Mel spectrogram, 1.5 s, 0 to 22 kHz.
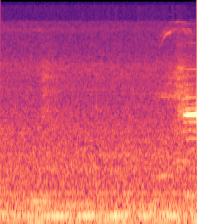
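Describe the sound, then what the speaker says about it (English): A single short electronic notification tone from a Lenovo K3 Note or YU Yureka Plus smartphone chimes suddenly at the very end, bright and fairly loud after a near-silent low hum. "So I have just received that notification"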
